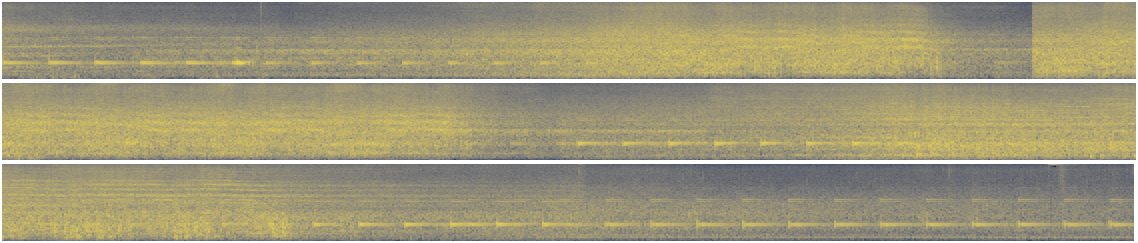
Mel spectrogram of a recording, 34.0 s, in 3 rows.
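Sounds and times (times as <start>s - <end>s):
level-crossing alarm ringing: 0.0s - 6.1s, 16.4s - 34.0s
freight train passing: 0.0s - 34.0s
train wheel clatter: 17.1s - 28.6s.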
